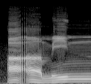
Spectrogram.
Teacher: অবশ্যই যেন গুন্না গুলো আদায় হয় নাকের বাঁশি থেকে আদায় হয়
